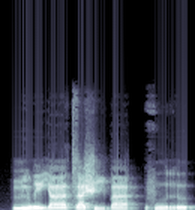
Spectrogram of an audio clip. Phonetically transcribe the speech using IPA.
m ĩ˦ w e˨ j aː˨ t͡s a˦ ʃ iː˦ b a˨ | f uː˦ r ʊ˨

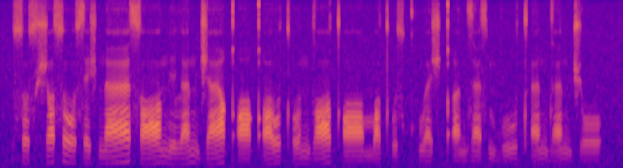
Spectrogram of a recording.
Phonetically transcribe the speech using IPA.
s o˩ s ʃ ɒ˩˥ s oː˩ s e˩ ʃ n æː˩˥ s ɒː˩˥ n i˩ l æ˩˥ n d͡ʒ æː˩˥ qʼ ɒː˩ qʼ oː˩˥ tʼ o˩˥ n d ɒː˩˥ tʼ ɒː˩ m ɒ˩˥ tʼ u˩ s kʷʰ æː˩ ʃ qʼ e˩ n z æ˩˥ s m b uː˩˥ tʼ æ˩˥ n d æ˩˥ n d͡ʒ o˩

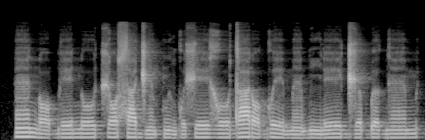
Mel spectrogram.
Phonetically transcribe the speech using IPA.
ɛ̃˦ n ɔ˨ b eː˧ n oː˧ t͡ʃ ɔ˦ s a˧ d͡ʒ ɛ̃˨ kʷ ĩ˨ ɡʷ ə˨ ʃ eː˦ ɣ oː˧ d aː˦ ɾ ɔ˨ ɡʷ eː˦˨ m ɛ̃˨ ɓ ĩ˨ ɾ eː˧ d͡ʒ ə˧ ɓ ə˧ ɡ ɛ̃˦ m

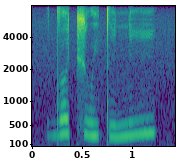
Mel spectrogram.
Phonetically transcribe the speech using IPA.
d̪ ʌ t͡ʃ u j t̪ i n i

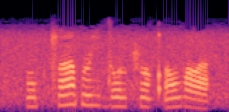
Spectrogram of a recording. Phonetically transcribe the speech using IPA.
õ p ʈ͡ʂ ã p ɹ i d o l ʈ͡ʂ õ qʼ ũ zˤ a

